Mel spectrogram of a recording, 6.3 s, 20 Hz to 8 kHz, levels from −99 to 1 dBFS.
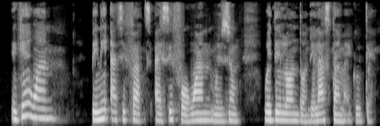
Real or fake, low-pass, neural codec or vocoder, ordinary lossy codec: real; 7.2 kHz; none; AAC, 32 kbps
